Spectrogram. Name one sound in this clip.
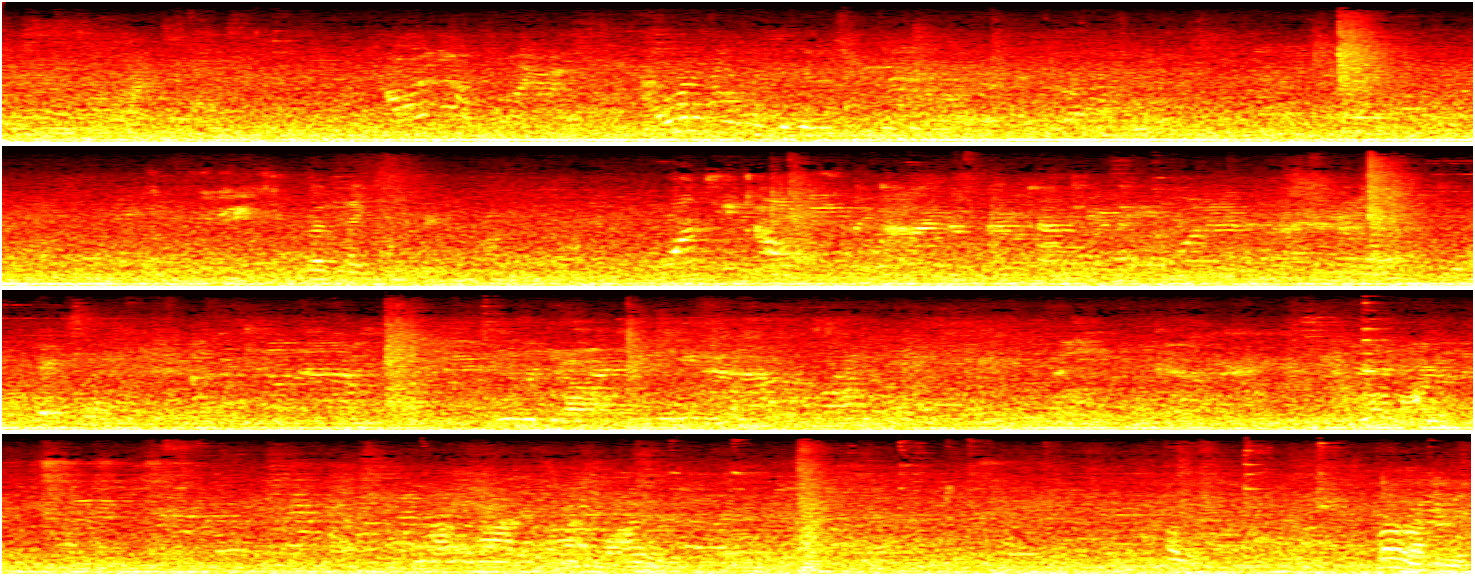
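Voices of people murmur at a distance.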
